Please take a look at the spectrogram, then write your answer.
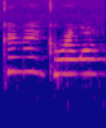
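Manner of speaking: high, soft squeaky mouse voice; little mouse. Acted. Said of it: "the little mouse says".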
